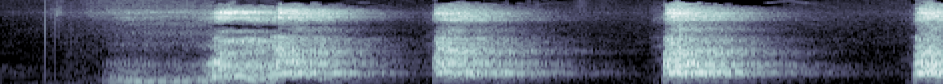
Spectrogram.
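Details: Dog described as a so-called fighting dog, one of Germany's listed breeds, giving drawn-out, harsh barks, each swelling and then fading, about four in under five seconds with short silent gaps between.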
